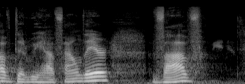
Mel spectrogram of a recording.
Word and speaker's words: vav: we have found there VAV and the sound the pronunciation of it is V it is you're bigger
